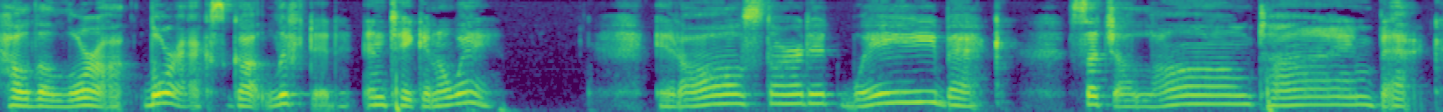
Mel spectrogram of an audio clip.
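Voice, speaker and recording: A woman puts on a gruff character voice at a medium pitch. She talks very slowly, with ordinary pitch variation. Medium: read story. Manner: secretive, gruff.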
